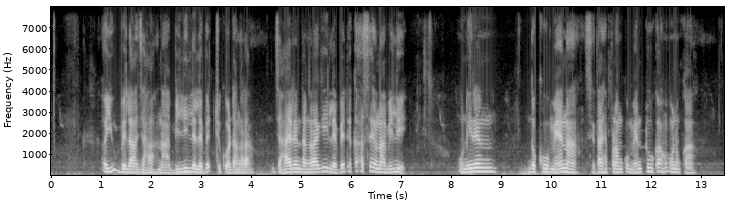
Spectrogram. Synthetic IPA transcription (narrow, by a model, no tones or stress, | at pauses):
əjuʔbɛlad͡ʒaɦanabililɛlɛbɛt̪̚ˀt͡ʃukuaɖaŋɾad͡ʒaɦajɾɛnɖaŋɾaɡilɛbɛt̪̚ˀɛkaʔasɛɔnaʔbili | uniɾɛn | d̪ɔkumɛnasɛd̪ajɦɛpɽ̃amkɔmɛnʈukaʔɦɔ̃ʔɔnɔka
